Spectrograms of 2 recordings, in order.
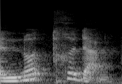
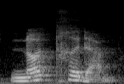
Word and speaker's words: Notre Dame: Kemudian berikutnya ada Notre Dame. Notre Dame. Notre Dame.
